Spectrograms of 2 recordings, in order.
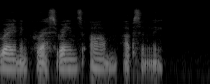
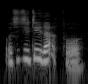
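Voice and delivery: sharp, high, louder demand; 9 semitones higher, 5 dB louder than usual. A narrator's reading. Captive girl confronting the woman who scratched her, loud and high. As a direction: fire the question back at her. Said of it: "she demanded".

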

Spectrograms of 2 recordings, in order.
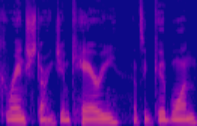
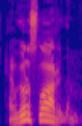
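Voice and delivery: shouted, much higher mock threat; loud threat; 4 semitones higher, 12 dB louder, faster than usual. Real, not acted. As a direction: yell it like a mad farmer. Drunk ranting about cattle.

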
